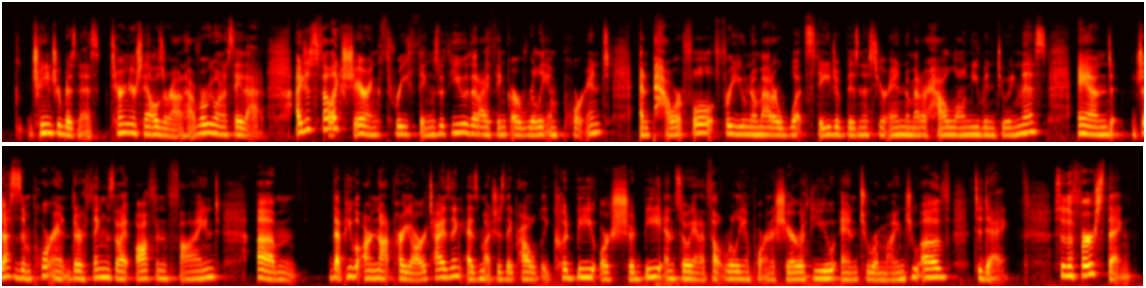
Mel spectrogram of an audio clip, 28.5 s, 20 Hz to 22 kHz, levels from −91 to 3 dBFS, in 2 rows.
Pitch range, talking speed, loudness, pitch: 165-200 Hz, 200 wpm, -29 LUFS, 175 Hz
